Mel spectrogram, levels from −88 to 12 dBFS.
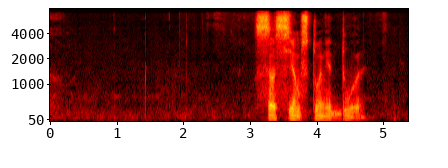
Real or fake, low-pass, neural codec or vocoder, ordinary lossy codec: fake; 7.2 kHz; codec, 16 kHz, 2 kbps, FreqCodec, larger model; none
